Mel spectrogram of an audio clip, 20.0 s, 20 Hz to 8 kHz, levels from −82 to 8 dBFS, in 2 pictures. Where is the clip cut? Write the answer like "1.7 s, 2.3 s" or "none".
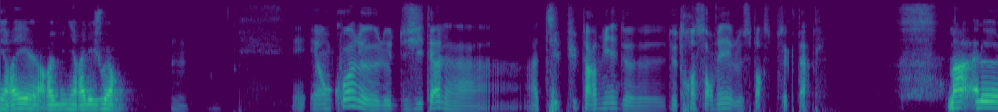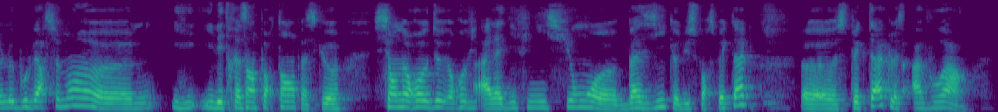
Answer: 9.7 s, 14.7 s, 19.0 s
